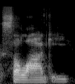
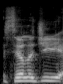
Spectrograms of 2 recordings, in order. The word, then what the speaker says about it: Silagi: kyle's last name because forever i just in my head it was like solagi so i appreciate it it sounds better so yes sylogy i i had to learn it's a it's a soft g i had to ask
